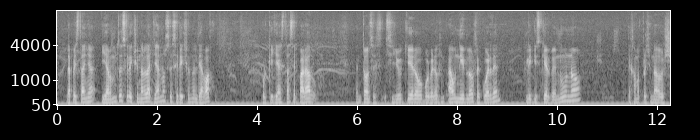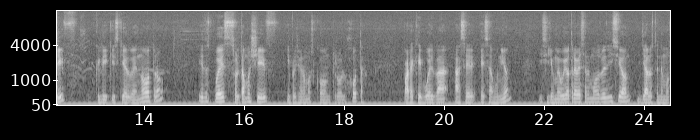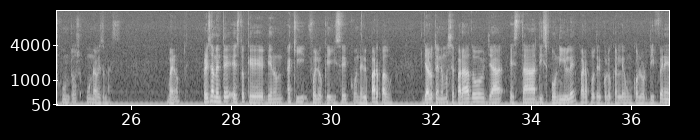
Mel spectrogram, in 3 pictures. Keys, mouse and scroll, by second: 3.5 click, 9.8 click, 13.6 shift+click, 20.4 click, 21.6 click, 22.6 ctrl+Tab, 26.3 ctrl+Tab, 30.1 click.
